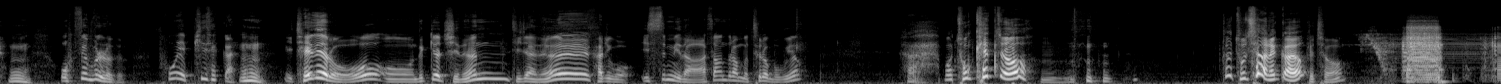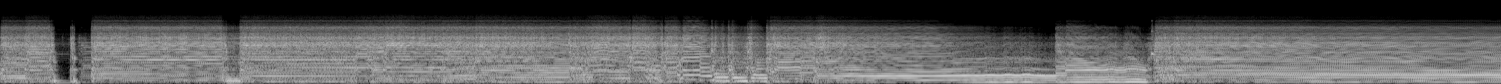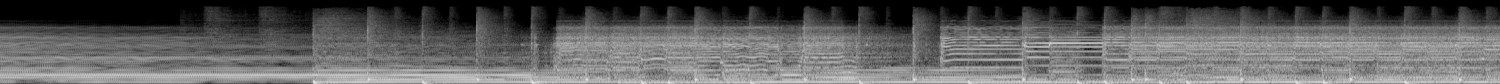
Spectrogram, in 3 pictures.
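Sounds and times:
distorted electric guitar: 13.5 - 45.0.

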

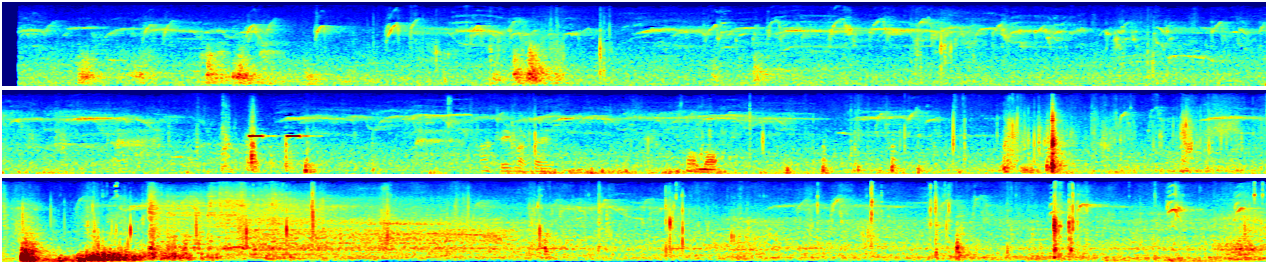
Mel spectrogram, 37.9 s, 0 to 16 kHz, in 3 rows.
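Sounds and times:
small birds chirping: 0.2 - 27.0, 28.4 - 37.9
steady outdoor hiss: 0.2 - 37.9
footsteps on paved path: 0.4 - 6.5, 7.1 - 15.1, 16.1 - 37.9
low rumble on microphone: 18.0 - 22.0, 25.4 - 27.4.

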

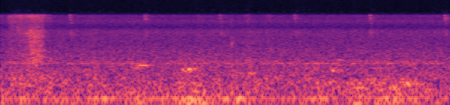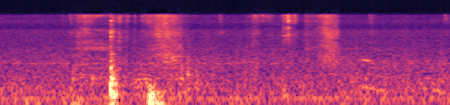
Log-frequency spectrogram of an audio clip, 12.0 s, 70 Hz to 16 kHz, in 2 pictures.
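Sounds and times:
brush strokes on paper: 0.0 - 0.7, 7.0 - 8.6, 9.3 - 10.7.

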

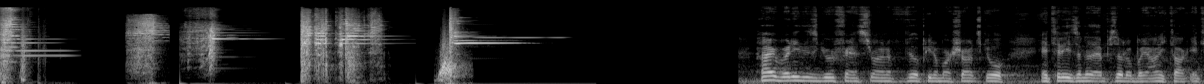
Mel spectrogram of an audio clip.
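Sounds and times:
sharp metallic clangs ringing: 1.9 - 5.8.

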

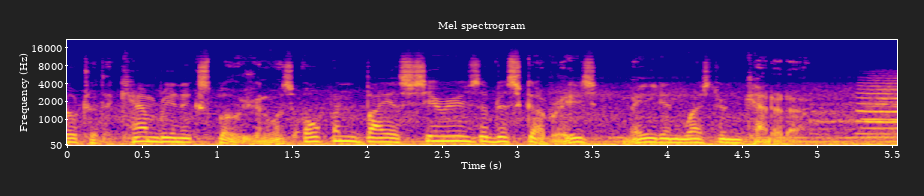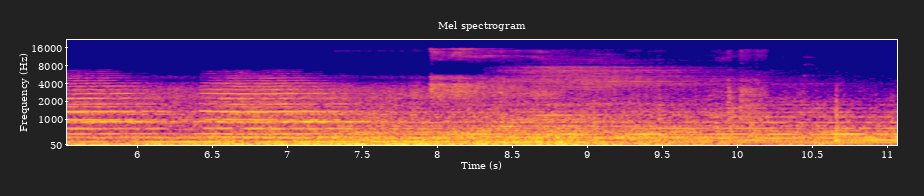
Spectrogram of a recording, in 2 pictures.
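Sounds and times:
train rumble: 0.0 - 11.0
locomotive air horn blasts: 5.2 - 7.6.

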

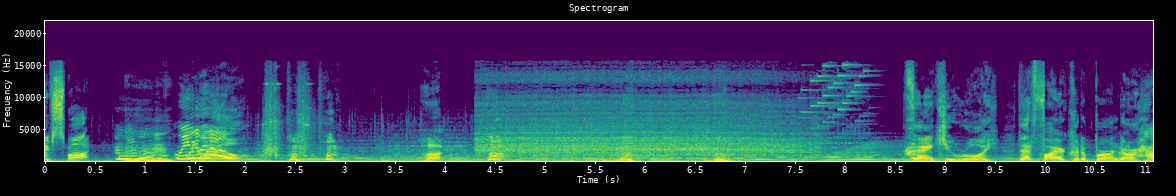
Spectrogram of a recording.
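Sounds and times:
cartoon mechanical whirring: 4.3 - 8.4
hose spraying hiss: 4.3 - 8.4.

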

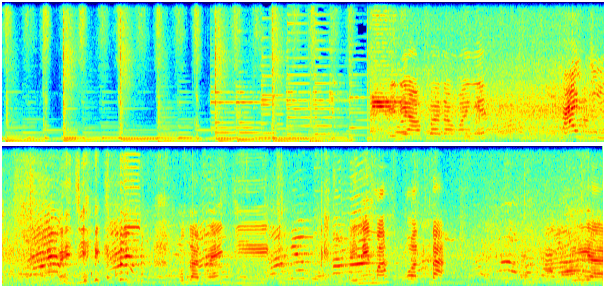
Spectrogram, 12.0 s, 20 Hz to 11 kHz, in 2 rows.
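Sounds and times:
children chattering and calling out: 4.8 - 12.0.

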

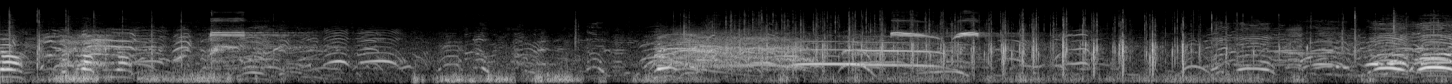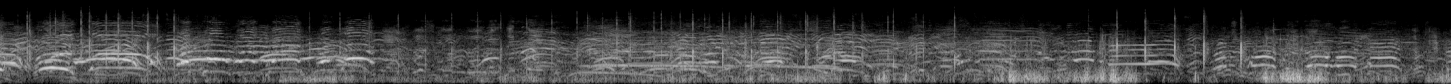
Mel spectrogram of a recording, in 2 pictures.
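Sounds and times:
girls shouting and calling out: 2.8 - 5.6, 15.8 - 18.5.

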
